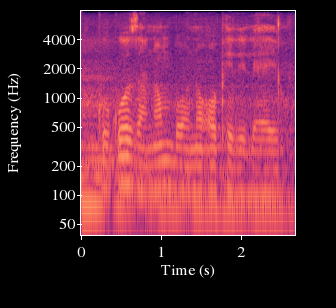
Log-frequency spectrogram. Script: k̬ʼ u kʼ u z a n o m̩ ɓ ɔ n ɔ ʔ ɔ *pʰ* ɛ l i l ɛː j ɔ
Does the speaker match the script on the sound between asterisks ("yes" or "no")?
yes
